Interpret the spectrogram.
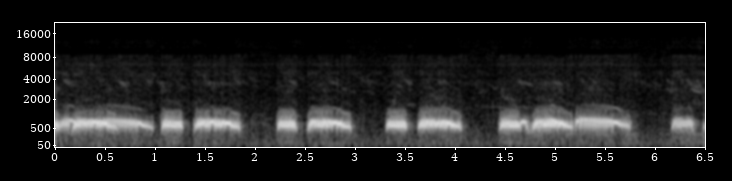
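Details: Loud, close spotted dove decoy in Gia Lai, Vietnam, trapping session on the 2 September holiday, delivers a steady series of husky coos. Brief notes alternate with longer level ones, each phrase about a second long with short gaps.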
